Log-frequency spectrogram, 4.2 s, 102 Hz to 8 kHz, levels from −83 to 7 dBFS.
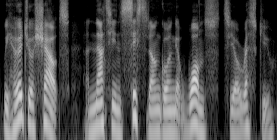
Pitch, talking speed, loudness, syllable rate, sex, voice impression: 140 Hz, 200 wpm, -18 LUFS, 4.7 syllables/s, male, masculine, slightly adult-like, fluent, cool, slightly refreshing, slightly calm, slightly sweet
